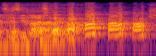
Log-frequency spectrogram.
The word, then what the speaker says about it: T.T. Latte: A TT latte? That's my drag name also. TT latte? Oh my God, yes! But pronounce it's just the letter T.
